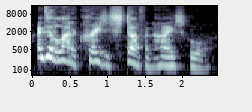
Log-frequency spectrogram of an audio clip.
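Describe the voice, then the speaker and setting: A man voicing a brash, boastful young female cartoon pegasus pony with drawn-out delivery. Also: fairly high pitch, very animated, husky.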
